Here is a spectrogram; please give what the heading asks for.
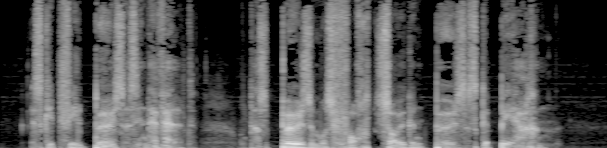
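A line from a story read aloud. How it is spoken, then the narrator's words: Old man whispering. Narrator (German): Der Greis flüsterte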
